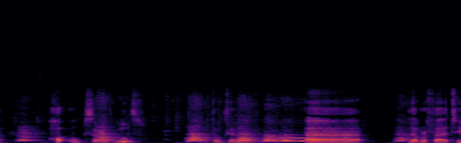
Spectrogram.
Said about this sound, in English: I might just wait for them to finish barking, to be honest with you.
